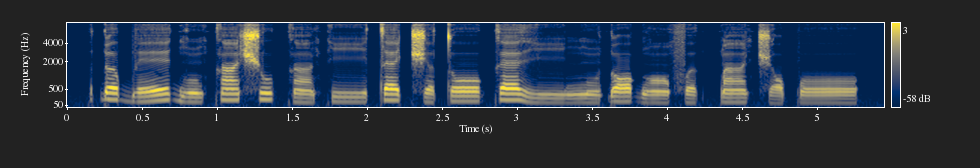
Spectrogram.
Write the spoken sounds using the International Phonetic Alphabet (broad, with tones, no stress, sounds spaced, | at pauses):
ɗ ə˦ b eː˨˦ ɡ ũ˨ k ã˦ ʃ u˦ k ã˨ k iː˨ t ɛ˦ t͡ʃ ə˨ t oː˧ k ɛ˦ ɣ iː˨ ŋ ũ˨ ɗ ɔ˦ ɡ ɔ̃˨ f ə˨ k͡p ã˧ t͡ʃ ɔ˨ p oː˧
